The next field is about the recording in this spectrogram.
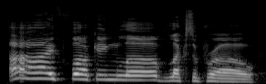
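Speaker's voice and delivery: high, loud, slow gushing fan voice; overjoyed online reviewer, hammed up. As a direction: ecstatic fan raving about pills, playful mockery. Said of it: "one in three will just be like".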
